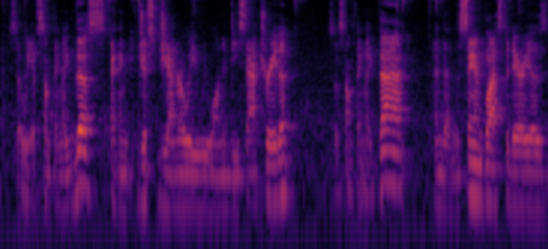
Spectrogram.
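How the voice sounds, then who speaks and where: A young man in his twenties giving a casual software tutorial, thinking aloud informally as he works. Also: lowish voice. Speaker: tutorial presenter. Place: small indoor room. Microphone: makeshift microphone, not the usual good one. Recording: echoey room, fan noise, lesser microphone. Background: fan noise, computer keyboard.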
